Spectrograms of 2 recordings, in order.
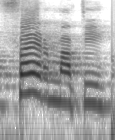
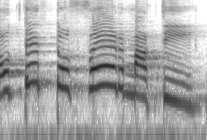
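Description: First: Mildly annoyed command, near usual pitch; irritated outburst. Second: High, drawn-out angry command; furious cry. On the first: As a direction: order it to stop with restrained irritation. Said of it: "sbottò il ladro". (ordine un po' seccato) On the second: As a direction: insist furiously, stretching the words up high. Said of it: "gridò infuriato". (ordine infuriato, acuto) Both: A narrator's reading.

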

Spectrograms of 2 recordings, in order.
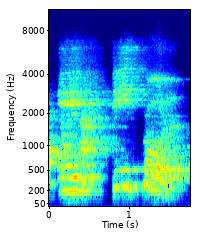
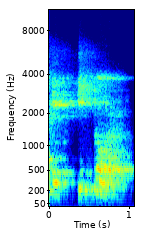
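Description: First: Ecticor stretched out very slowly, pitched higher; drawn-out nickname. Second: Said in the usual way. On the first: Retold or imitated. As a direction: linger incredulously on each syllable of Ecticor. Repeats nickname in disbelief.

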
